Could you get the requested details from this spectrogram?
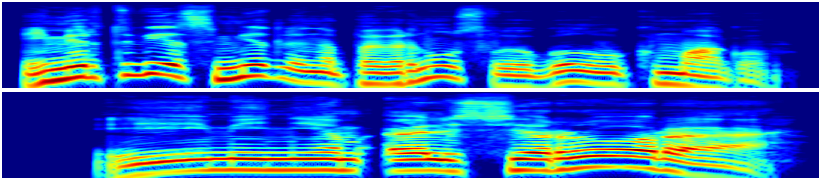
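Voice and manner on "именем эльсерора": slow, loud, commanding mage voice; commanding incantation. A narrator's reading. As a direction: intone the name with power. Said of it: "произнёс тот".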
